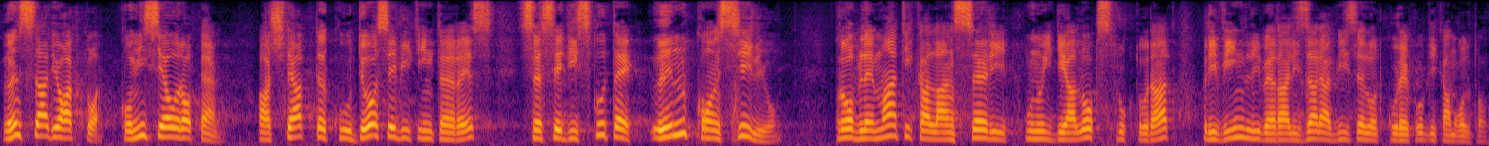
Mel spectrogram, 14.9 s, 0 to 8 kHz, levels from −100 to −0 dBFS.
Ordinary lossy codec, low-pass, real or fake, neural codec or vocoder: none; none; fake; codec, 16 kHz, 4 kbps, FunCodec, trained on Chinese and English, 50 frames a second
